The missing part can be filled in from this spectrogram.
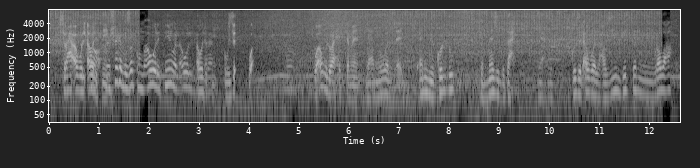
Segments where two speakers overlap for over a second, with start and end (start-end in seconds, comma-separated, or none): none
